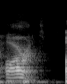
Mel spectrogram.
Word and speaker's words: Arendt: And on that, she refers to, and I don't know how to pronounce this person, Arendt? – Yeah, Arendt. – Arendt. – Hannah Arendt, yeah.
